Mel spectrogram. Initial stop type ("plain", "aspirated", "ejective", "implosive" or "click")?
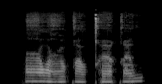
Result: plain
